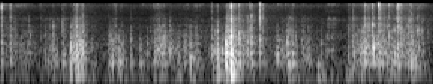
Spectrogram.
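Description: Plastic baby-wipe packaging crinkling and rustling in irregular bursts as a wipe is pulled out, the loudest crinkle about a second in.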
